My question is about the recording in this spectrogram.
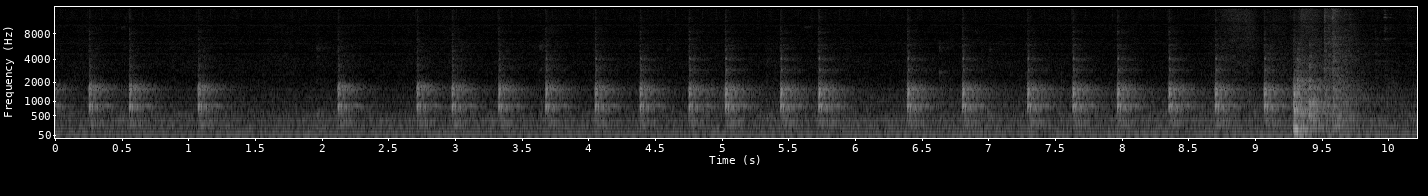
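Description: A run of short, sharp clicks or snaps, about two to three a second with a couple of brief pauses, followed by a louder thump near the end.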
